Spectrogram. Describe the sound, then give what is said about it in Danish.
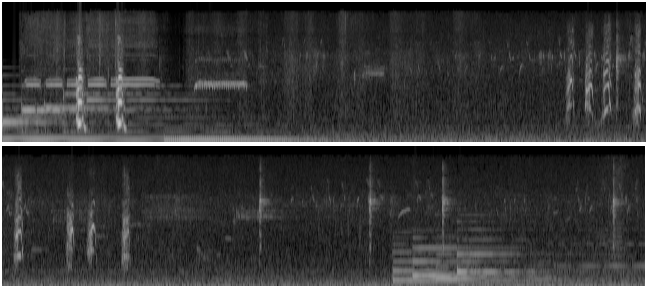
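A dog jumps up and barks twice sharply, then after a pause lets out a quick run of short, yappy barks, with low sustained tones humming underneath at the start and end. “Hunden sprang op og gøede, og det var som om hunden prøvede at fortælle storebroren noget.”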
